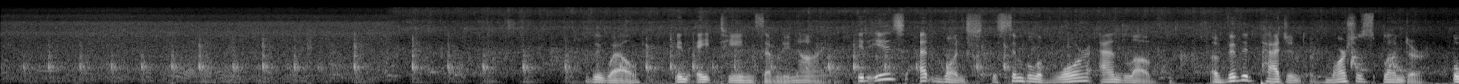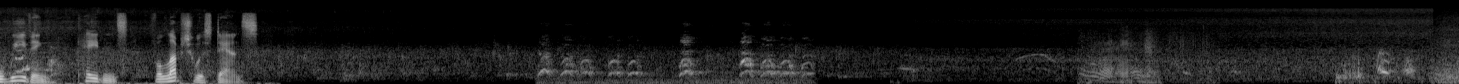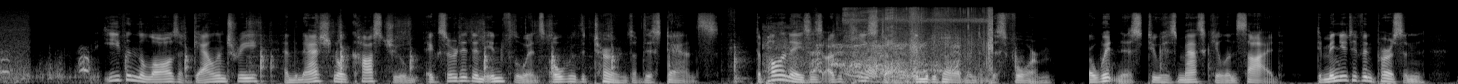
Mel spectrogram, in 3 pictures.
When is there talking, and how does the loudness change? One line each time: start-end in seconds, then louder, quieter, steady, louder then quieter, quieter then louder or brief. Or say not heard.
5.8-17.2 steady
30.1-43.5 steady.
